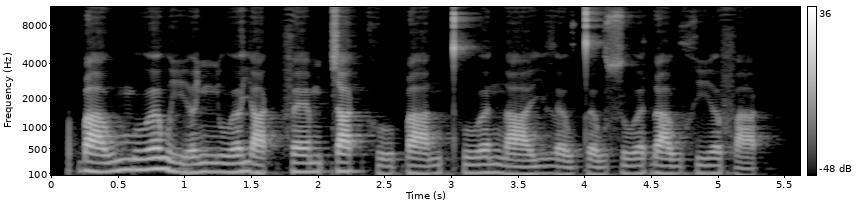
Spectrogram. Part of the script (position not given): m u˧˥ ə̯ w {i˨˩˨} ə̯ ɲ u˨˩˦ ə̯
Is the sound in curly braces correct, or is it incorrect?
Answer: correct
